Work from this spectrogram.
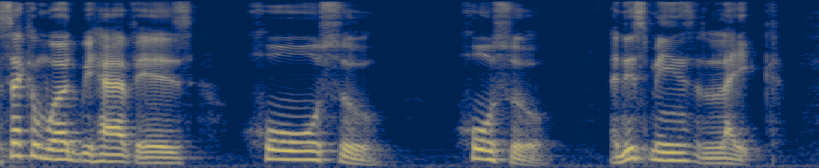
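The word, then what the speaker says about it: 호수: and this means lake in the first syllable we use the hear and the vowel o so it's ho ho and in the second syllable we use shiod with a vowel the next word is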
